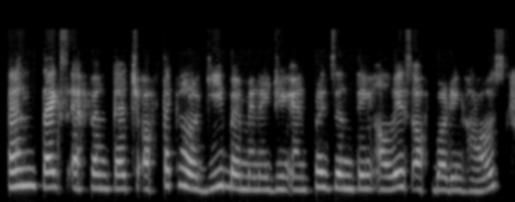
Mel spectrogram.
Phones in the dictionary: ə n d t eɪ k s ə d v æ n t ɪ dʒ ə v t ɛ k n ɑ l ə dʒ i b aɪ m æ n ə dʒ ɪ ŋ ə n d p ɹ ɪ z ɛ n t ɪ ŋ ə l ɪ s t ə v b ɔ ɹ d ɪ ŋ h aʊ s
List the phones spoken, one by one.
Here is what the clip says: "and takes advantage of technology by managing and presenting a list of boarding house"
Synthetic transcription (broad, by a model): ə n t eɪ k s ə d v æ n t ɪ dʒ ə f t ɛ k n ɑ l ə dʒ i b aɪ m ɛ n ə dʒ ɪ ŋ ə n p ɹ ɪ z ɛ n t ɪ ŋ ə l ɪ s ə f b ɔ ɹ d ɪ ŋ h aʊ s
